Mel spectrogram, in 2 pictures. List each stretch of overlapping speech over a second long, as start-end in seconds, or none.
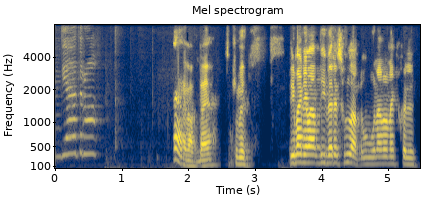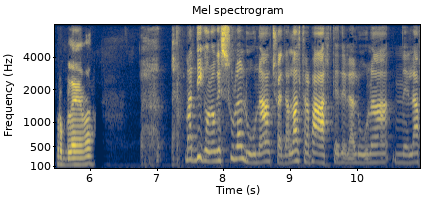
none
